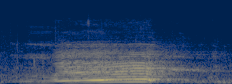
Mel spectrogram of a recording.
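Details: Single loud, sustained moo with stacked harmonics, slightly rising then falling, from cows in an English cattle yard on a winter afternoon when the calves had been separated from their mothers.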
